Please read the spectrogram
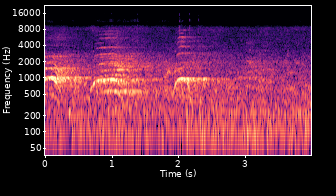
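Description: People shouting long, high-pitched cheers in a gym. One drawn-out yell ends just after the start, then two more follow about a second apart.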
